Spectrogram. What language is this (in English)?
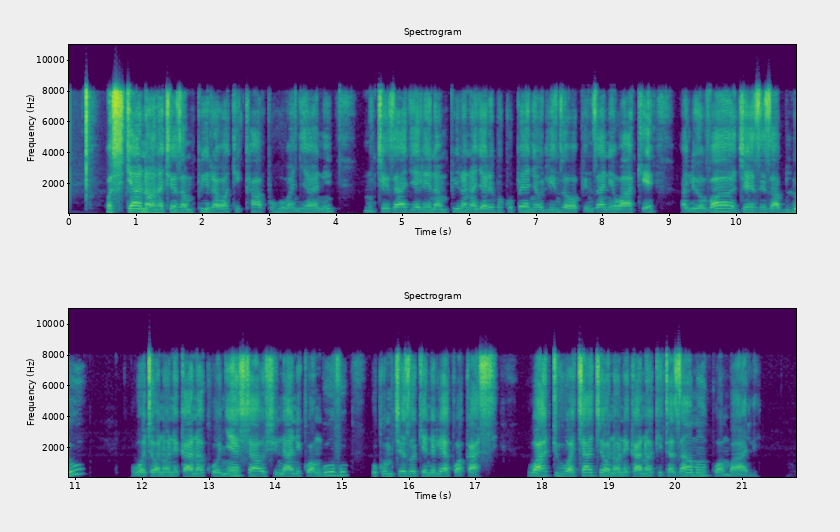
Swahili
